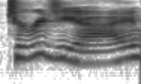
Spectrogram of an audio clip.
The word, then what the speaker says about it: pterygii: And then the pterygii, which has a silent P like pterodactyl,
